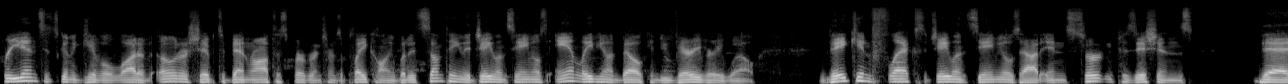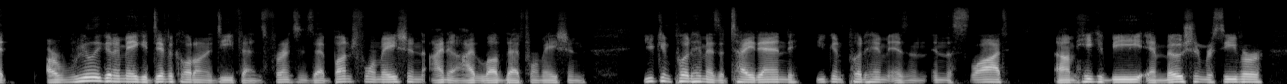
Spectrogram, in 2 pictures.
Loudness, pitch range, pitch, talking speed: -21 LUFS, 100-120 Hz, 110 Hz, 200 wpm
